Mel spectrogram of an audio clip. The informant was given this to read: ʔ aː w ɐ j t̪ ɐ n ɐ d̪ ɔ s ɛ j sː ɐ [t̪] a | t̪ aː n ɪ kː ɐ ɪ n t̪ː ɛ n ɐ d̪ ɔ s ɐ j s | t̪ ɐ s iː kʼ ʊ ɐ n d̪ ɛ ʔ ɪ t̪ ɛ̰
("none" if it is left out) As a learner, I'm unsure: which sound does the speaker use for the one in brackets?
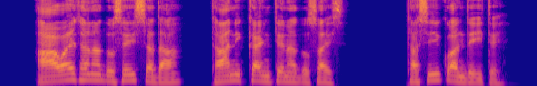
d̪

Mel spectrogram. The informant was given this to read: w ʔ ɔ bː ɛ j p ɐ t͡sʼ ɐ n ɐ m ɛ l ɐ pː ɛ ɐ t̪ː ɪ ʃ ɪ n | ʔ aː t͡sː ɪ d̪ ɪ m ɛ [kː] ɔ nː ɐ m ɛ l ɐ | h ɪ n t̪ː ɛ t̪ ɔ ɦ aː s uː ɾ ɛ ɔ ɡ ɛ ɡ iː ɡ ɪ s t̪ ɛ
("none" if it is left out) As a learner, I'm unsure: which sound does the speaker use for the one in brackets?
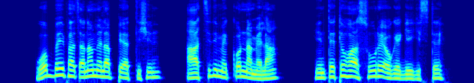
kʼː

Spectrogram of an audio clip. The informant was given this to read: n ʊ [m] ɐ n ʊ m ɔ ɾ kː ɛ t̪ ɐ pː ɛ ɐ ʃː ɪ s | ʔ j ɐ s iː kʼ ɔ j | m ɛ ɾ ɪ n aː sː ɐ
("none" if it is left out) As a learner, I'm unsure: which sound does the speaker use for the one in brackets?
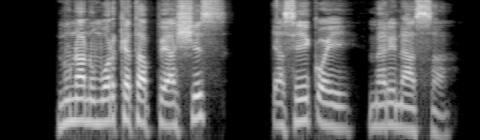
n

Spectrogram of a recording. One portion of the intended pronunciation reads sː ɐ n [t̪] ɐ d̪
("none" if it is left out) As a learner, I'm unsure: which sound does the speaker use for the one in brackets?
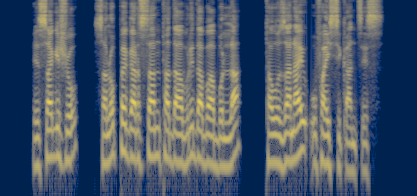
t̪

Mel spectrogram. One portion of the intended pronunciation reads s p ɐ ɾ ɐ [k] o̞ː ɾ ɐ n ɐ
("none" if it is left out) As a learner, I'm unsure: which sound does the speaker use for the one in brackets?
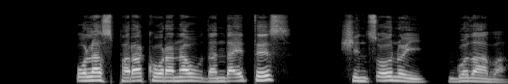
k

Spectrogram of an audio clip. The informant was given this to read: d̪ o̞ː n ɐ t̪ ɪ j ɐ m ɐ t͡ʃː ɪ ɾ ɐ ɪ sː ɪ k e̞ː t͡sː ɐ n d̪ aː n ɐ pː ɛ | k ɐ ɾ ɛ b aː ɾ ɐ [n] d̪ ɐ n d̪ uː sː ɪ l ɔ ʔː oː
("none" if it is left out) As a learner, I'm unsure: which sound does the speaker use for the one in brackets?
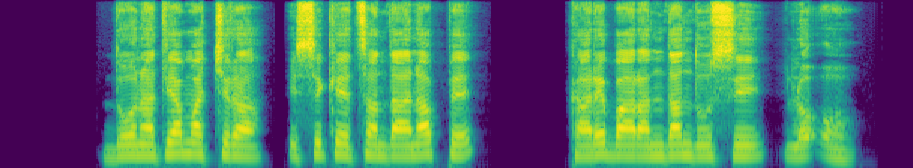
n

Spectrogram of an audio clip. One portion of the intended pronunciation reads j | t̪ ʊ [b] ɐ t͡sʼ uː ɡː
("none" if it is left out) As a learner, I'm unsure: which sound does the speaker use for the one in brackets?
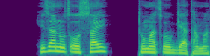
m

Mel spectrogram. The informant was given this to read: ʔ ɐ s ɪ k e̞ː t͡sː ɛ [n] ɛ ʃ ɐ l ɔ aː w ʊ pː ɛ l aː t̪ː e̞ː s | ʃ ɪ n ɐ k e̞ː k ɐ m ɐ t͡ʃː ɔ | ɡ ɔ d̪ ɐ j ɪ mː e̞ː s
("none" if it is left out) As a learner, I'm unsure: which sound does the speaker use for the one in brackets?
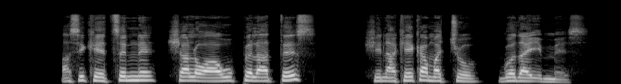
nː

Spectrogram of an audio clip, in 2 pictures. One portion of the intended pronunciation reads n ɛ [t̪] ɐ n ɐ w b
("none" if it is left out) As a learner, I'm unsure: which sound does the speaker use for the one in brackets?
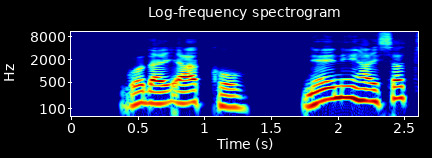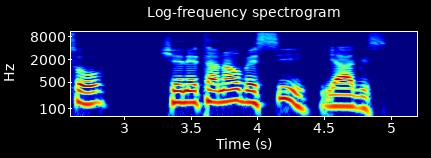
t̪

